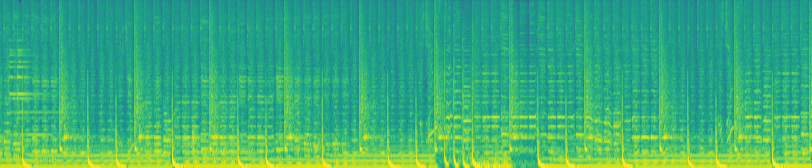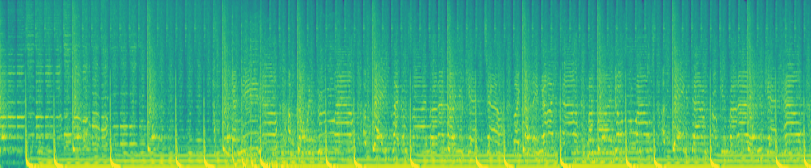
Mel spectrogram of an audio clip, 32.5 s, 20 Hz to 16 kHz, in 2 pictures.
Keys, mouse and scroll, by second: 1.1 F4, 2.6 F9, 4.0 click, 4.2 ctrl+o, 5.6 scroll down 1, 7.5 click, 13.9 click, 14.8 F4, 17.2 F9, 19.8 F9, 20.3 click, 23.0 scroll down 1, 25.5 click, 32.1 F4.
